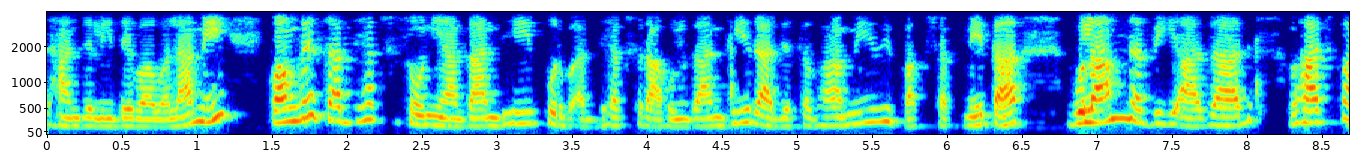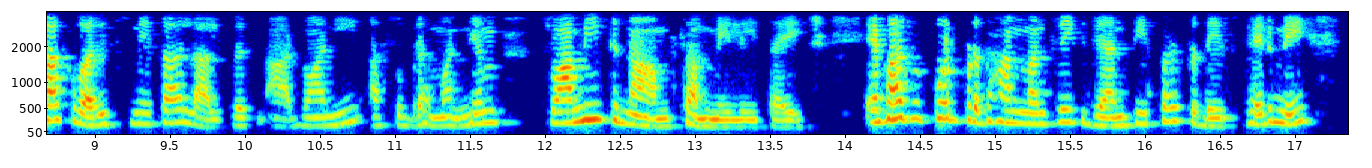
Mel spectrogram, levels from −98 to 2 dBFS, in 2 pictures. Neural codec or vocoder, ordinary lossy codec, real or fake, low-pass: none; Opus, 24 kbps; real; 3.6 kHz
